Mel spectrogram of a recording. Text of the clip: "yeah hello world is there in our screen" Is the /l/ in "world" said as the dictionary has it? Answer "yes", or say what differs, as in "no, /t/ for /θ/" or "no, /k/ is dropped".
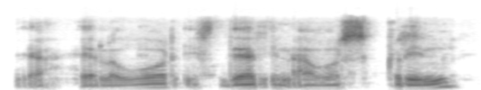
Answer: no, /l/ is dropped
